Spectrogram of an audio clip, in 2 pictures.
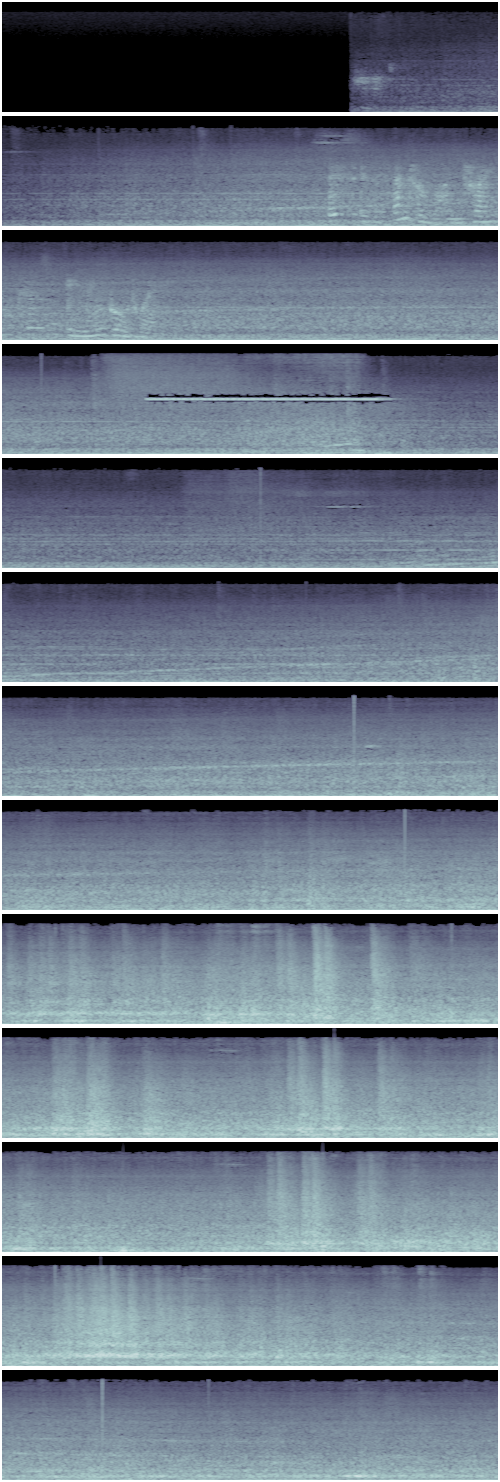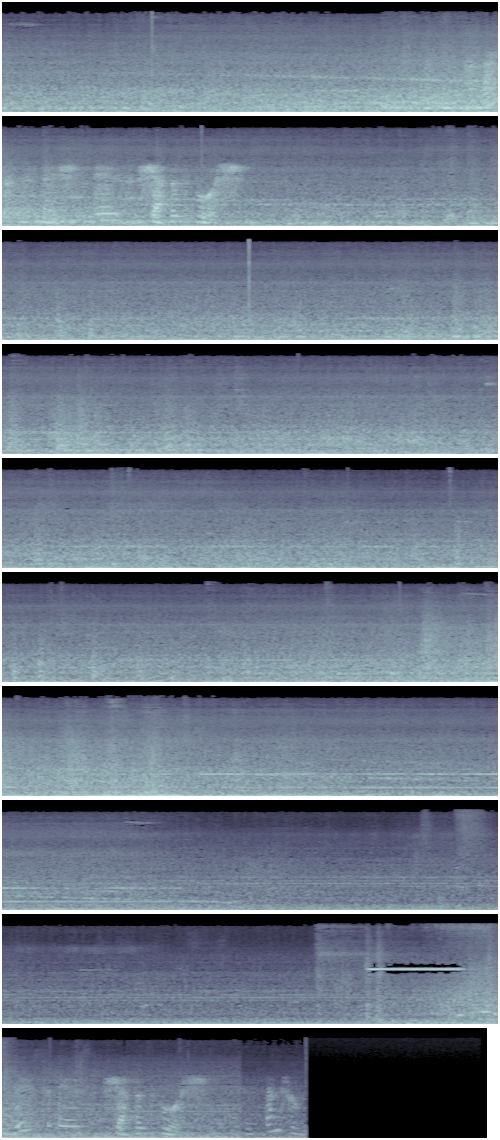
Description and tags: Central Line to Ealing Broadway
Recording of the train from central London out West to Ealing. Includes the recorded announcements and closing-door chimes, and the noise of the rails. Ends as the train stops at Shepherd's Bush.
london, london-underground, subway, train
